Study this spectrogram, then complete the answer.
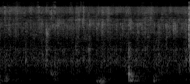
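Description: Food sizzles on a grill in a quiet, steady crackling hiss with small pops and spits, fairly faint and close, with no talking.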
